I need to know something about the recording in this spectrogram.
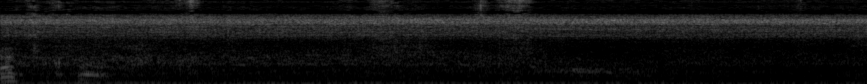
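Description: Faint, steady insect chirring in the background.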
